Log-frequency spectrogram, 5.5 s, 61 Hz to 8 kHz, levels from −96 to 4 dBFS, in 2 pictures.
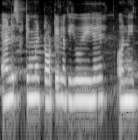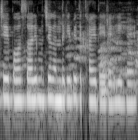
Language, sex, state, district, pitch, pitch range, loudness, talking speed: Hindi, female, Haryana, Charkhi Dadri, 245 Hz, 240-255 Hz, -14 LUFS, 195 wpm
